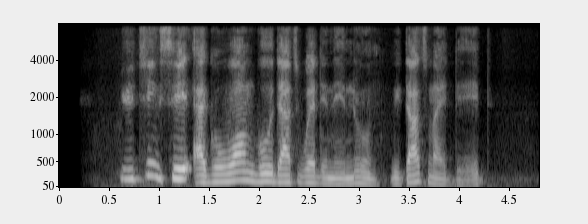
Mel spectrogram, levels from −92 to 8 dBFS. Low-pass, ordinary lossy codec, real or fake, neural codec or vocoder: none; none; fake; codec, 16 kHz, 1.1 kbps, Voila-Tokenizer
